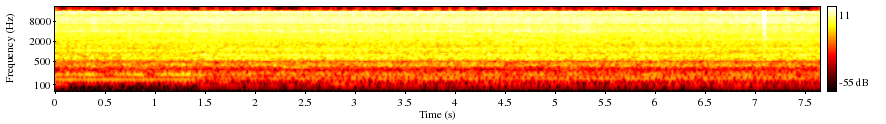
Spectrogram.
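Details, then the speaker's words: Honda CR-V Gen 3 K24 engine after wiring repair for a misfire (rat damage suspected): steady even idle, no stumble or shake; earlier shaking gone, running smoothly. "So ayan, yung kanina palag-palag yan. Ngayon, okay na. So okay na yan. Tahimik na. Wala nang palag-palag."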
